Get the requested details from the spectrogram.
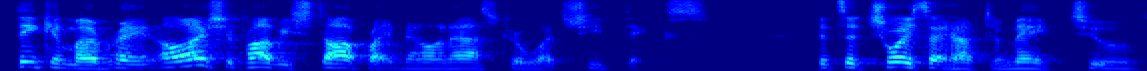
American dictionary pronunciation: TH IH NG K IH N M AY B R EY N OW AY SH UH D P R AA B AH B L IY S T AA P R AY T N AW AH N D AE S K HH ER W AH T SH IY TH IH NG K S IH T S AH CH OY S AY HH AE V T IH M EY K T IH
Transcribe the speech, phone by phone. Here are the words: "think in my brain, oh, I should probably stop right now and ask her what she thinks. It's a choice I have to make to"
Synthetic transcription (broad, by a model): TH IH NG K IH N M AY B R EY N OW AY SH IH D P R AA B AH B L IY S T AA P R AY T N AW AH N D AE S K HH ER W AH T SH IY TH IH NG K S IH T S AH CH OY S AY HH AE F T IH M EY K T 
